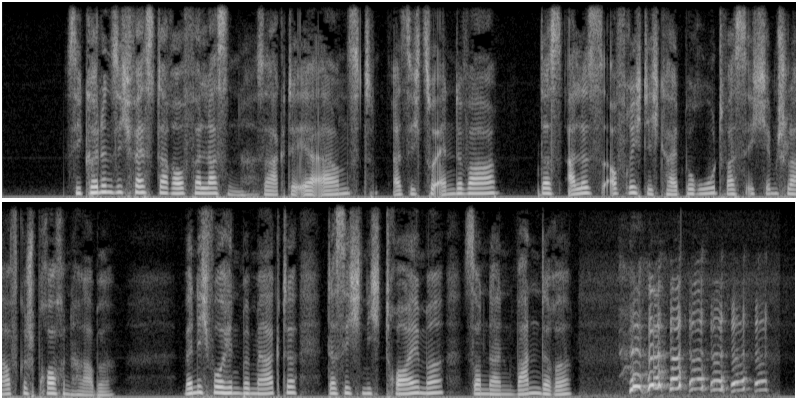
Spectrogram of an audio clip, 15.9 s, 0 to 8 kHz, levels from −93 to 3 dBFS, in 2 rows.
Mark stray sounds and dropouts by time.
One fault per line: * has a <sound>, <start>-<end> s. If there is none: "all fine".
* has a laugh, 14.1-15.7 s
